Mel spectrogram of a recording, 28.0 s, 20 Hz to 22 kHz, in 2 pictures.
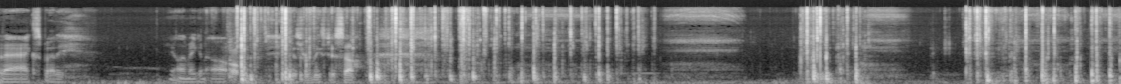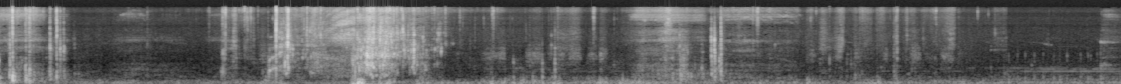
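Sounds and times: clattering on plastic kayak deck: 0:02.9 - 0:08.2, 0:10.0 - 0:11.0, 0:12.0 - 0:14.9
loud thump and rustle: 0:18.4 - 0:19.0.

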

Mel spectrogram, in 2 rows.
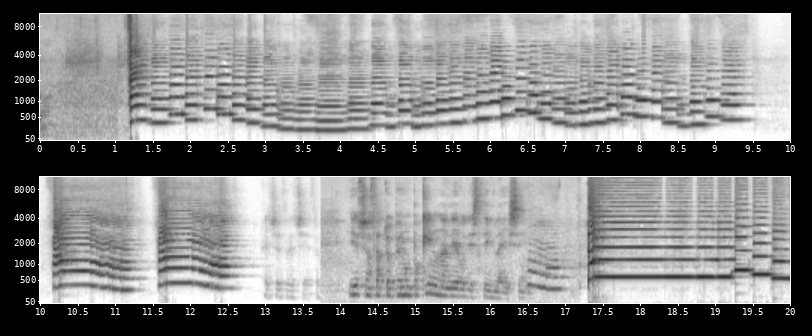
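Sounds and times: soprano saxophone melody: 0:01.1 - 0:12.8, 0:16.4 - 0:20.0.

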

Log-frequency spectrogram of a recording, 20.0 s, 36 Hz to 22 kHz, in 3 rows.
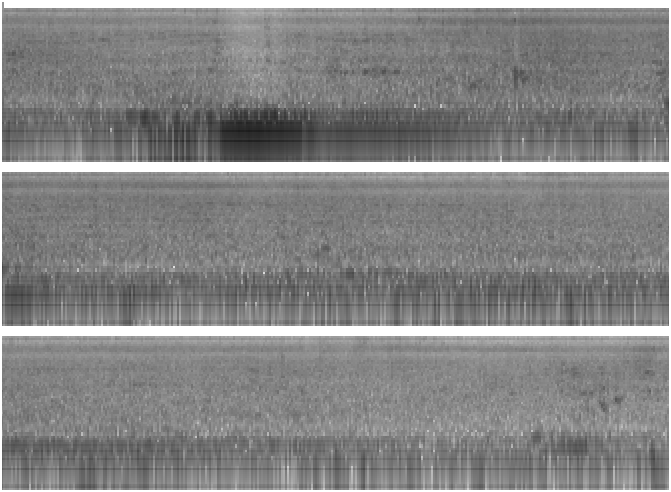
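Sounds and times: truck engine passing: 0:00.0 - 0:15.0
tyres hissing on wet road: 0:00.0 - 0:20.0.

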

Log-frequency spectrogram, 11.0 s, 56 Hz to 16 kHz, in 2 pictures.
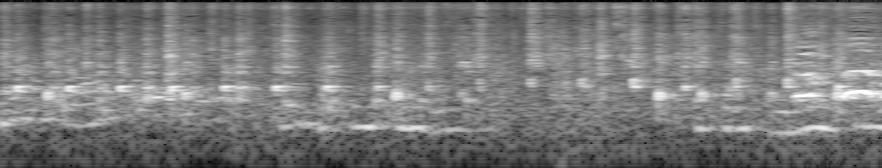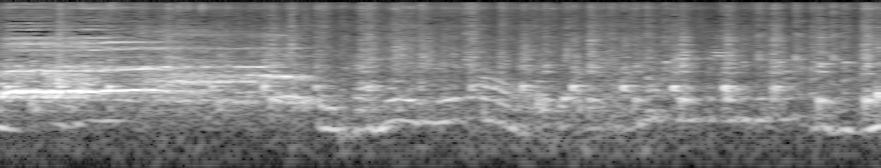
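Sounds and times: chickens clucking: 0:00.0 - 0:11.0
rooster crowing: 0:05.0 - 0:07.5.

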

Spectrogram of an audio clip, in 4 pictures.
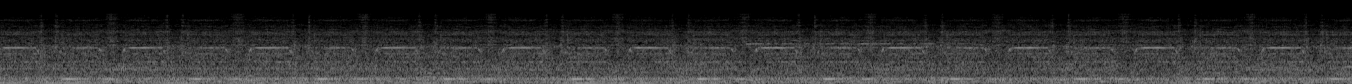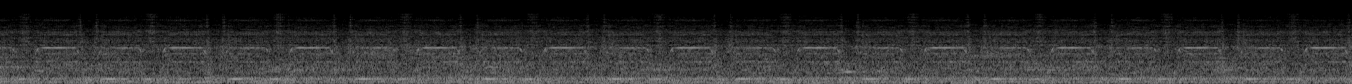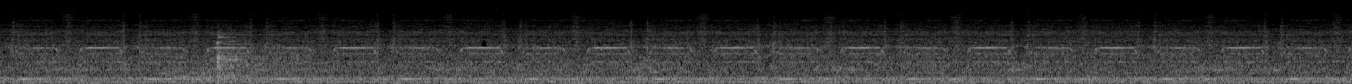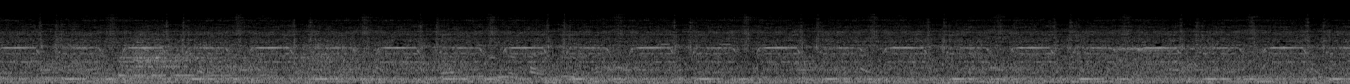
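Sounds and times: laser engraving machine humming: 0:00.0 - 0:54.0.

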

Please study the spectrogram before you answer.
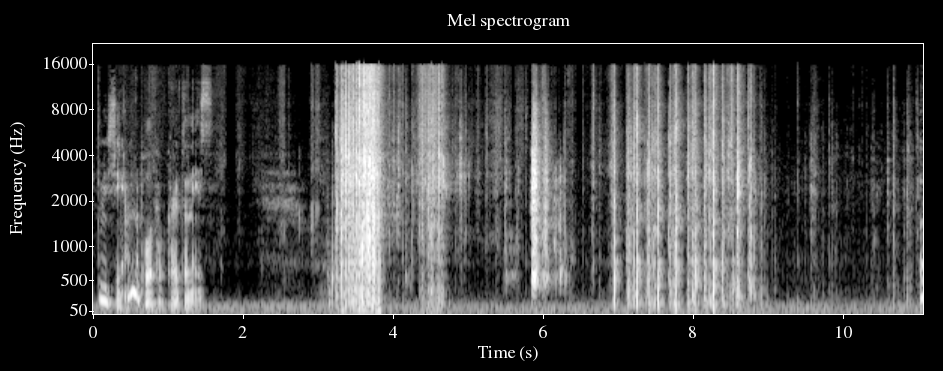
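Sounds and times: cards shuffled by hand: 0:02.8 - 0:11.0
paper rustling: 0:08.6 - 0:11.0.

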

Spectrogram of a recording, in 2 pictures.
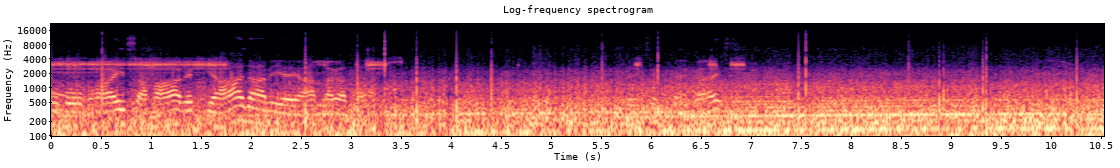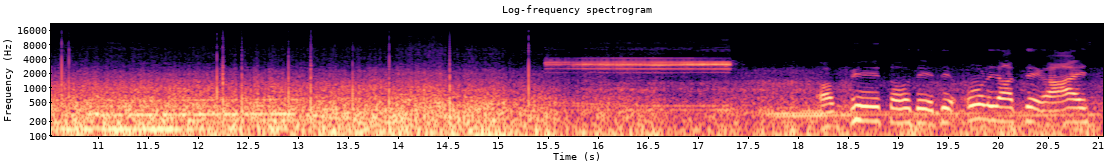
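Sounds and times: vehicle horn: 0:00.0 - 0:01.8, 0:02.6 - 0:03.6, 0:06.6 - 0:07.0, 0:15.4 - 0:17.4
wind noise on microphone: 0:00.0 - 0:17.7
motorcycle engine hum: 0:00.0 - 0:21.0.

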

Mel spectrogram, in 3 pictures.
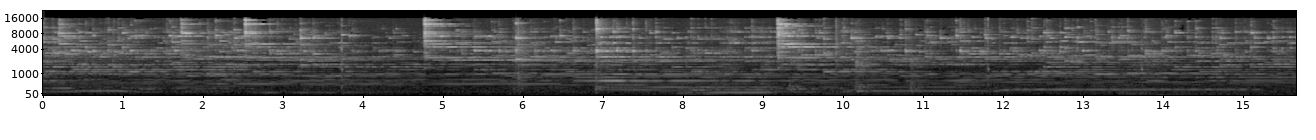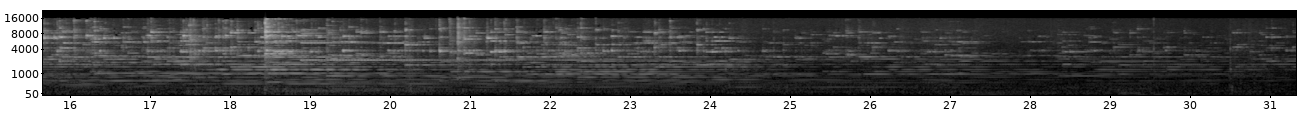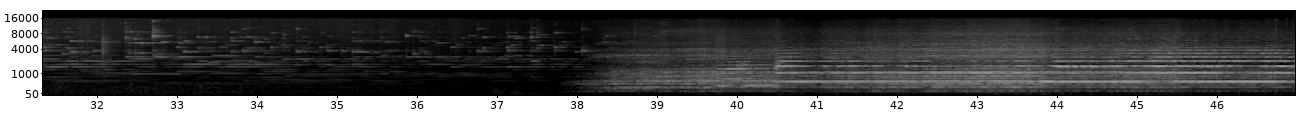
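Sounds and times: hand chimes ringing: 0:00.0 - 0:39.4
blown horn sustained tone: 0:38.3 - 0:46.9.

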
